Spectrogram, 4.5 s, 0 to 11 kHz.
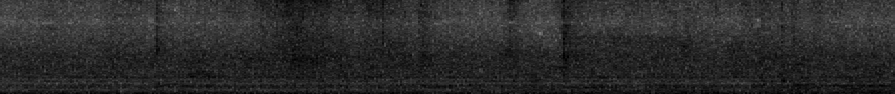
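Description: EP2D electric train running between stations, heard from inside the carriage: a steady low rumble of wheels on track and running gear.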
